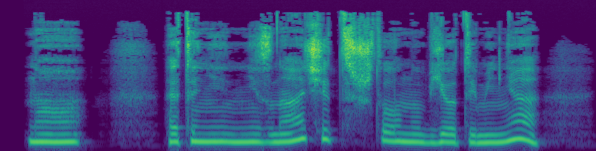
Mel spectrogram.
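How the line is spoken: Uncertain. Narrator (Russian): неуверенно сказала Валерия

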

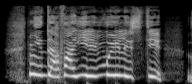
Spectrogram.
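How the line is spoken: Woman's shriek. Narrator (Russian): завизжала женщина

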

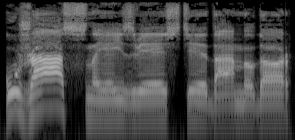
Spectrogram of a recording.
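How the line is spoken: Theatrical drawl. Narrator (Russian): театральным голосом протянул Малфой

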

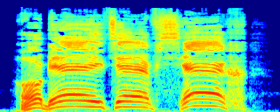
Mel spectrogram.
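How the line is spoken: Booming voice. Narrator (Russian): прогремел незнакомый голос

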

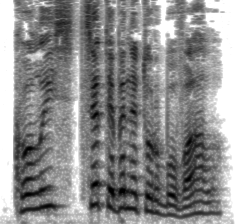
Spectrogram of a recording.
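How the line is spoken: Sad. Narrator (Ukrainian): сказала Мірта сумно

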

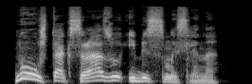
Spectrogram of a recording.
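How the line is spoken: Listless snappish retort. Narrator (Russian): довольно вяло огрызнулся он

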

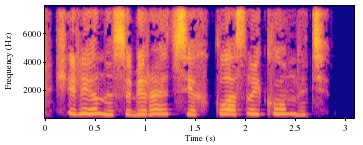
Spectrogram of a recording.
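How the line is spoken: Tearful. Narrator (Russian): сквозь слезы сказала Сесилия

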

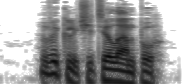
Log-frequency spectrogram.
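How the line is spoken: Quiet. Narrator (Russian): негромко сказал он

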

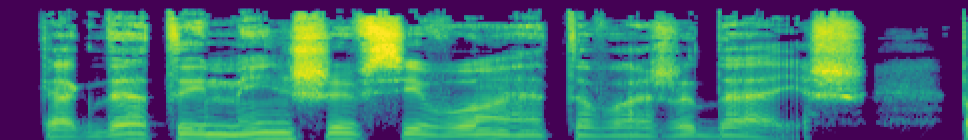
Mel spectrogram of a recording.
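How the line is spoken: Mumbling under breath. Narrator (Russian): пробормотал он себе под нос

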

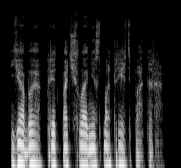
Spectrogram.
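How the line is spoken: Whispering. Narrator (Russian): шепнула Шелку Майтера Мята

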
